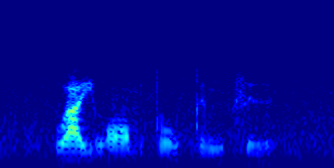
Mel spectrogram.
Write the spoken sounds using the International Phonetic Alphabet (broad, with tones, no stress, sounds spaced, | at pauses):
kʷ aː˥ j w ɔː˨ m t̪ o˨ w t̪ ɪ˨ ŋ t͡s ɪ˨˥ k̚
